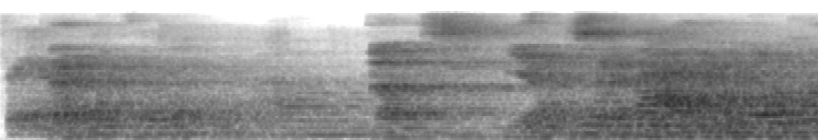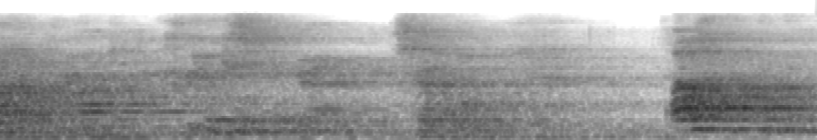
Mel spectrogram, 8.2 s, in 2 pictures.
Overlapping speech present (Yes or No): Yes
